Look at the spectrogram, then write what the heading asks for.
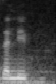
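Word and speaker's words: दलीप: अब सिख दिलीप दलिप है। उनके मतलब उस सिख सिख लोगों के उच्चारण में हो जाता है। दिलीप दलिप हो जाएंगे। अपना लोग का उच्चारण के अनुसार दिलीप दिलीप बोलते हैं।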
